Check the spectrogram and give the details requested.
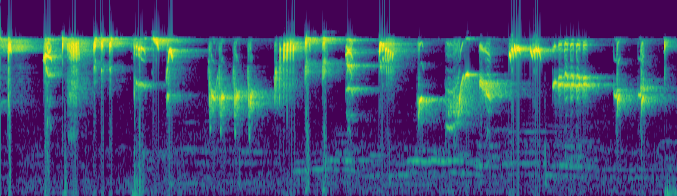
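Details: Rolling, unbroken song of a chestnut-capped thrush (anis kembang): rapid high chips and whistles alternating with lower slurred phrases that rise and fall, each burst lasting under a second, steady low background hum.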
